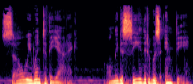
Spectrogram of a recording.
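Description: A man narrating spooky stories in a slow, hushed, dramatic way. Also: mid-range voice, animated, husky, faint music behind. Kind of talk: scripted story narration.

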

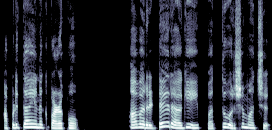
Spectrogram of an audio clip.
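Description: A woman reading a calm, thoughtful young man in an audiobook who talks plainly and softly, dropping English words in. The voice is fairly high and close, with no room sound. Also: normal speed, no room sound, close to an everyday voice. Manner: quiet, plain-spoken, mixes in English words.

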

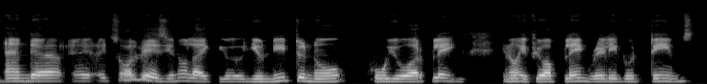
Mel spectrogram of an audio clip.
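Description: A man with an Indian accent giving casual football analysis as a guest pundit, halting and repeating himself, often saying "you know". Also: medium pitch, fairly even intonation, vocal fry, no room sound. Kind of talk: casual sports analysis chat.

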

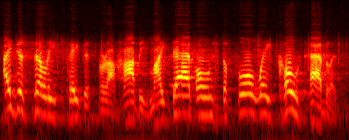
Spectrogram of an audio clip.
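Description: A man's voice: high voice, big pitch swings, moderate pace. A man playing a cocky, slangy street newsboy who jokes and boasts in a 1940s radio play. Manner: slangy, mispronouncing, laughing. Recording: tinny old radio broadcast with faint hiss.

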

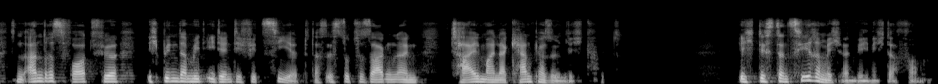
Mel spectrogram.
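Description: A man teaching about meditation in a calm, thoughtful way, speaking directly to the listener and pausing to rephrase his ideas. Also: mid-range voice. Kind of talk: reflective spoken teaching monologue.

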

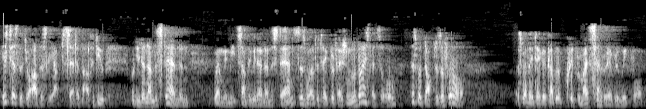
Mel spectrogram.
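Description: An actor playing a young husband who talks in a brisk, teasing, reassuring way, in a 1960s radio drama. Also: male voice, deep voice, wildly swooping pitch, a little hiss or hum, exaggerated voice. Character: breezy, joking young husband. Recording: dull lo-fi 1960s radio recording.

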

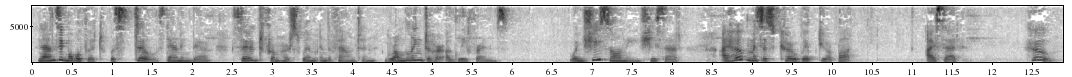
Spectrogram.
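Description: A woman narrating a storybook in the first person, lively and expressive. Her voice sits somewhat high, and she shifts into the characters as she reads. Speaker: audiobook reader.

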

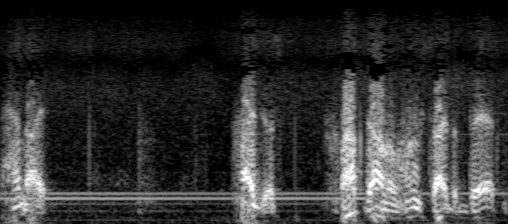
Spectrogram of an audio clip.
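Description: An actor playing a troubled, uneasy husband who narrates in a hesitant, conversational way in a 1940s radio drama. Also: male voice, fairly low pitch, slow pace. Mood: subdued, remorseful. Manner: hesitant, conversational, breaking off and repeating words. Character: troubled husband, uneasy, recounting his own story. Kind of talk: 1940s radio acting, first-person confessional narration. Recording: muffled, noisy 1940s radio recording.

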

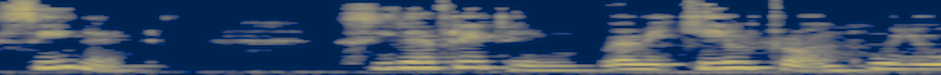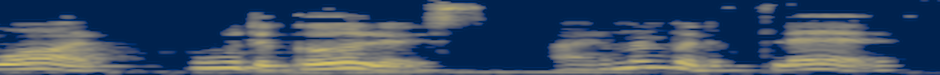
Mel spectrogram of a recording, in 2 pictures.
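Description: A woman's voice: mid-range voice, animated, normal speed, warm tone, husky. A woman reading aloud, voicing a troubled, confused teenage boy in a strained, pleading tone. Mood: haunted.

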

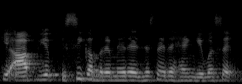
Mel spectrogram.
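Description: A woman's voice: medium pitch, steady tone, normal speed, a bit bright, a little hiss or hum. Middle-aged woman telling a story vividly. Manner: vivid, detailed retelling with acted-out quotes. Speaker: guest recounting a personal experience. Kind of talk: casual spoken storytelling.

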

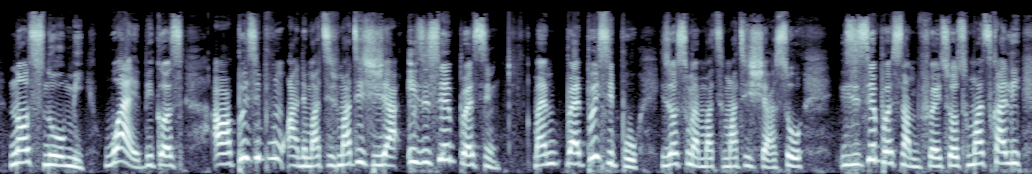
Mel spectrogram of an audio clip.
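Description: Woman teaching grammar by voice note. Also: no room sound. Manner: repeats points, checks in with "Do you understand?"; rises in pitch when stressing contrasts. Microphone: phone voice note.

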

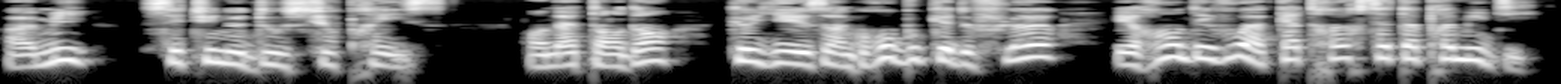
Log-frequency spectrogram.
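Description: A kindly father snail from a children's storybook, voiced by a woman reading aloud. He speaks gently and reassuringly, in a warm, mellow tone. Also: mid-range voice, a little slow, dry recording, clean studio sound, lightly acted. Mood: gentle.

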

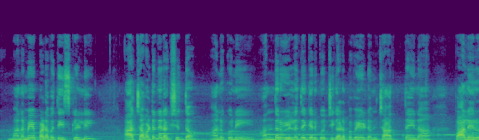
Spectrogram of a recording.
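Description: A woman storyteller narrating a tale expressively and addressing her listeners politely. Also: on the high side.

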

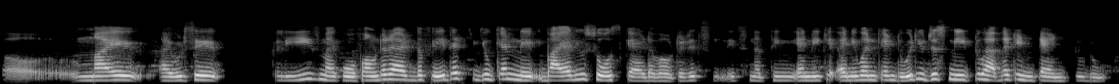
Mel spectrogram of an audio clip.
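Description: A woman's voice: mid-range voice, moderate pace. Woman, twenties, North Indian accent, earnest, conversational, repeats for emphasis, English mixed with Hindi, dull lo-fi sound. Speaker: interview guest. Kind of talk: casual conversational interview answers.

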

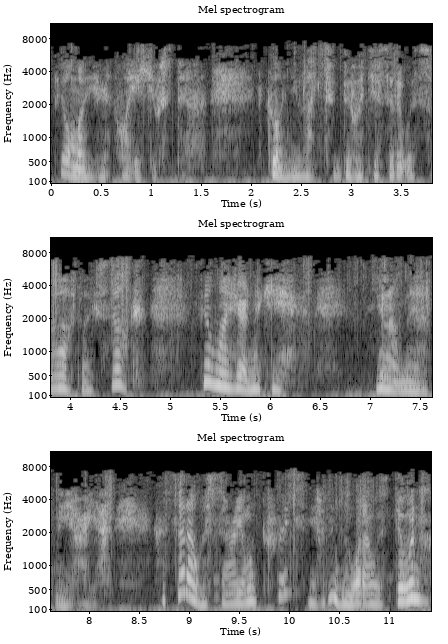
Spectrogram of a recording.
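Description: A woman's voice: mid-range voice, very animated, a little fast, noisy background, close to an everyday voice. A woman playing a frightened pleading informer. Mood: coaxing. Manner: pleading, breathless and fearful. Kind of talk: 1940s radio acting. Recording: dull old radio broadcast recording.

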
